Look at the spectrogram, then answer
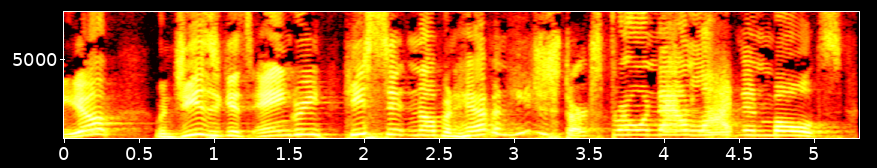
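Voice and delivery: high-pitched, worked-up bigot; mock zealous rant, pitched high; ranting bigot impression. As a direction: imitate a zealot preaching his nonsense with conviction.

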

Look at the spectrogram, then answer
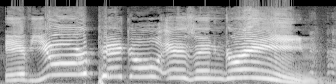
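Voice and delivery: very slow, loud, starting high and dropping; hammed-up slow punchline; drawn-out retort. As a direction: stretch out each word theatrically. Slow comeback about the pickle.

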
